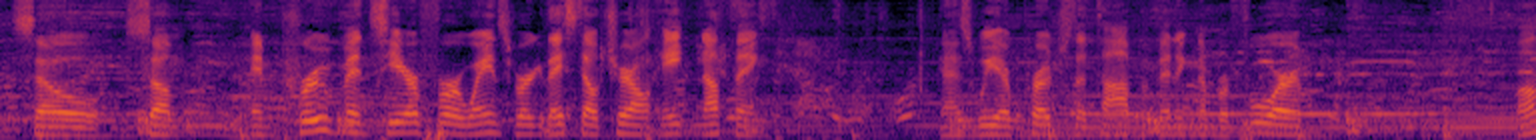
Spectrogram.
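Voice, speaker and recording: A man doing live play-by-play commentary of a softball game for radio, outdoors at a ballfield. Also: a little high.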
